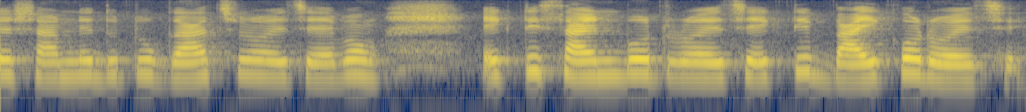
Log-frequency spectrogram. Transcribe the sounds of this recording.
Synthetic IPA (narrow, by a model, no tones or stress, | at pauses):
eɾʃamned̪uʈuɡãt͡ɕɾɔet͡ɕʰeeboŋekʈisajnboɖɾɔet͡ɕʰeek̚ʈibajkoɾɔet͡ɕʰe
